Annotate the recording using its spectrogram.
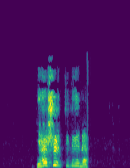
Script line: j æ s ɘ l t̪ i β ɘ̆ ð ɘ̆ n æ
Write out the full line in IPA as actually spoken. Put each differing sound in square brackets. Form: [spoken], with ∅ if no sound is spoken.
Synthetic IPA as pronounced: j æ [ʃ] ɘ [ɾ] t̪ i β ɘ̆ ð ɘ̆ n æ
